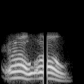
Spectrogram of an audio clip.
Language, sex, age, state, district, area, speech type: Bodo, female, 60+, Assam, Chirang, rural, conversation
